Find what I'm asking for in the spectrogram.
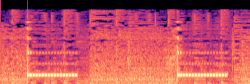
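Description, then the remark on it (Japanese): A telephone ringback tone of a call placed during a radio program sounds twice, each a steady, fluttering one-second buzz with a pause of about two seconds between them, fairly loud over a faint, muffled background. “はい、じゃあ電話の方をお願いします。”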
